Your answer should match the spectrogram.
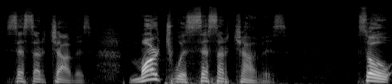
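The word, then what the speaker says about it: César Chávez: Cesar Chavez. Let's say it right. Let's say it right. Cesar Chavez.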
